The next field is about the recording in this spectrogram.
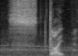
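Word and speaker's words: Skyppe: clothier families and one they're called skype that's belt nothing to do with the um app for getting in touch with other people it's spelled s-k-y-p-p-e the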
